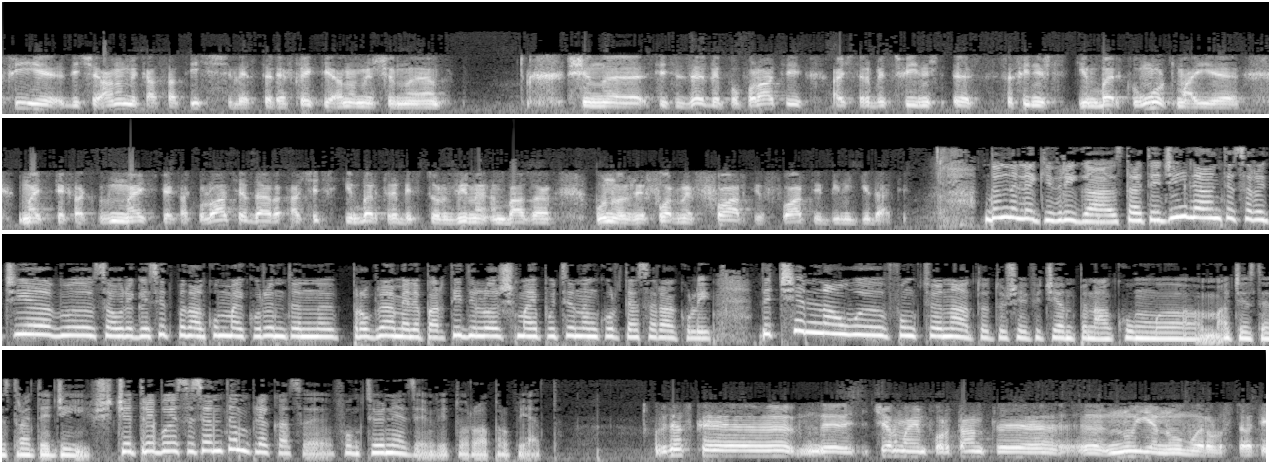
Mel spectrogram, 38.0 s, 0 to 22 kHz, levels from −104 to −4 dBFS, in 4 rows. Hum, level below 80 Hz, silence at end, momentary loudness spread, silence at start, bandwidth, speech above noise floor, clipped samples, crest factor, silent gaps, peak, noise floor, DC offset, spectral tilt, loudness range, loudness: none; -46 dBFS; 0 s; 8 LU; 0 s; 8.8 kHz; 28 dB; under 0.1%; 12 dB; none; 0 dBFS; -40 dBFS; under 0.1%; -5 dB/octave; 4 LU; -12 LUFS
